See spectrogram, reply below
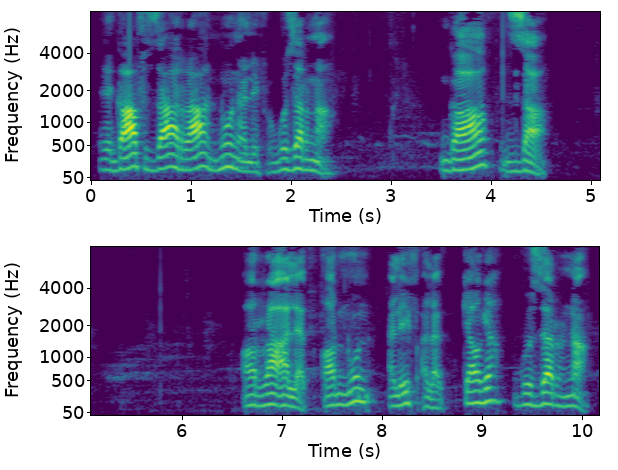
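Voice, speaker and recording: This casual writing lesson comes from an Urdu handwriting teacher from Bihar, India, whose slightly raised voice is fairly high and a little mellow. Slowly and repeatedly he says each word, spells it letter by letter, and asks and answers questions himself.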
